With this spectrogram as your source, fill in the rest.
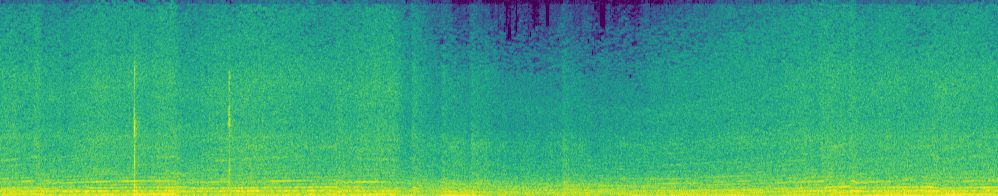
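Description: Racing car engines in a racing video game, a continuous mid-pitched drone with rising and falling revs as several cars pass, steady and moderately loud with no talking.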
